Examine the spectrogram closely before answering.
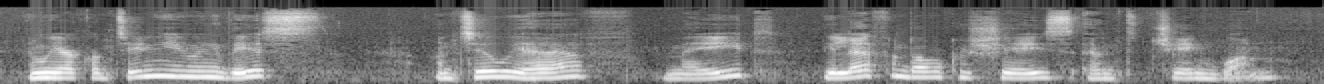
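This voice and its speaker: Over noticeable background noise, a woman with a Dutch accent speaks fairly slowly at a fairly high pitch with ordinary pitch variation. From Netherlands. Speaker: crochet teacher. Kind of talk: tutorial. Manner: halting, many fillers; stuttering at times.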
